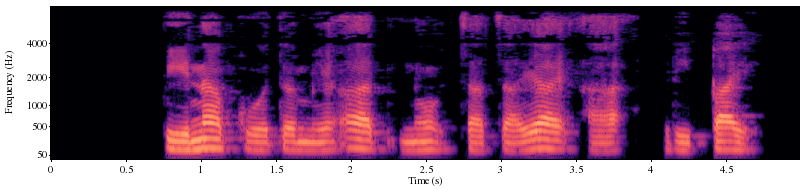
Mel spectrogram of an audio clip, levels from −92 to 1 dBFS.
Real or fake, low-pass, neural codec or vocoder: real; 7.2 kHz; none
